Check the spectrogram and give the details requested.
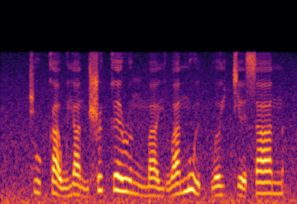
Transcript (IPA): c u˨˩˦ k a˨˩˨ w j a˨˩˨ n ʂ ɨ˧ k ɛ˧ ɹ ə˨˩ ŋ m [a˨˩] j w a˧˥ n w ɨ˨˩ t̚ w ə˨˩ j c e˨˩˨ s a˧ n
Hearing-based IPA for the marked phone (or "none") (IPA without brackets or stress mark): a˨˩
